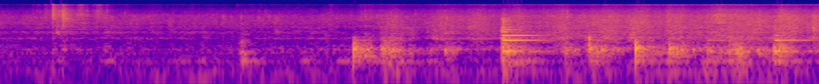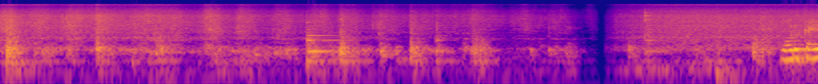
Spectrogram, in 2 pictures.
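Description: Tomatoes sauté in a pan for a mushroom biryani while a spoon stirs them, giving a soft, uneven sizzle broken by scraping and clinks. A short lull comes near the end before the cooking noise returns.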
